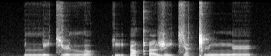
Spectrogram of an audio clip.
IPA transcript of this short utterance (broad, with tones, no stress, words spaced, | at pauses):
lːi˨t͡ɕø˨lːɔ˨ kːḭ˦ ʔɵ˦qʼḭ˨ʐi˨t͡ɕa˨ ǀʉ˨nːø˧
